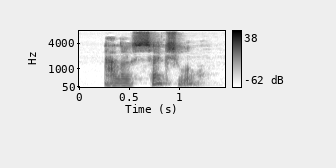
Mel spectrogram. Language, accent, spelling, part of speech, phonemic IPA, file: English, Southern England, allosexual, adjective / noun, /ˌæloʊˈsɛkʃuəl/, LL-Q1860 (eng)-allosexual.wav
- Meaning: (adjective) 1. Experiencing sexual attraction; not asexual 2. LGB; queer; non-heterosexual 3. Directed toward or involving another person rather than (only) oneself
